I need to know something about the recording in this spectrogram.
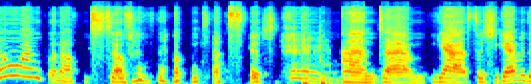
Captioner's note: laughs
